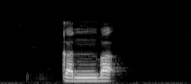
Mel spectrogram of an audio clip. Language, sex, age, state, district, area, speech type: Manipuri, male, 60+, Manipur, Tengnoupal, rural, read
